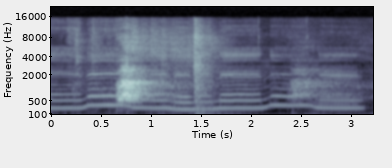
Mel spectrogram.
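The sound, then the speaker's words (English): A dog barks in a long, drawn-out, whiny vocalization that rises and falls in pitch for about three seconds, with no talking. “Okay, go bark real quick”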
